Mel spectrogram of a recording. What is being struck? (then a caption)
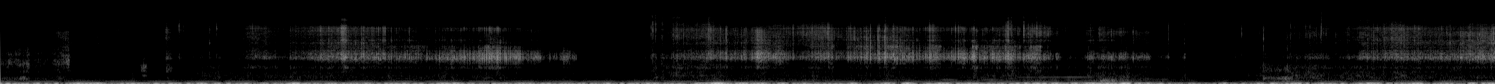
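Small metal microphone box. One hand with long dark nails scratches and taps the top of the small, hollow, painted metal body of a 3Dio binaural microphone. A dense, bright, rasping scrape runs almost continuously, broken by short pauses near 6 and 12 seconds, over a steady low hum.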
